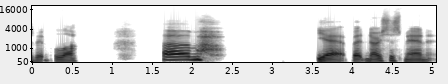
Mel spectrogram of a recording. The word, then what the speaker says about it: Gnosis: Gnosis is just Greek for knowledge. Like, so, yeah. And like you told me last time, the G is silent because G's always move in silence, like lasagna.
